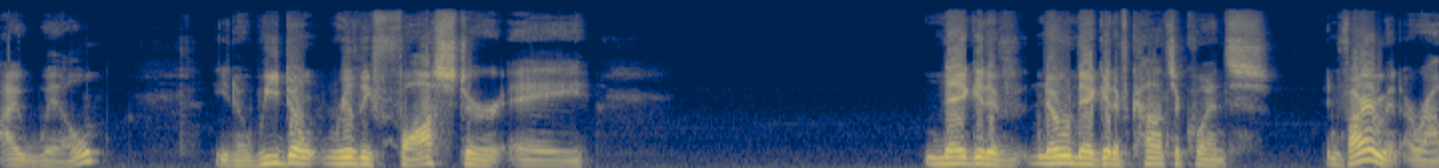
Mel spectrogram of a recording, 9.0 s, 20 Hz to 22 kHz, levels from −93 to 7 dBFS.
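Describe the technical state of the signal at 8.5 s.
At 8.5 s the speech is in a burst of hard clipping running from about 8.43 to 8.62 s. The signal arrives at roughly 9 dB above what the stage can pass, so every peak is sheared off flat at the ceiling. Those squared tops generate strong high-order harmonics, heard as harsh distortion on the loud sounds.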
